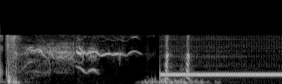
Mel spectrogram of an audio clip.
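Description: After a short burst of warbling electronic tones, a click gives way to a steady, continuous telephone dial tone while a phone call is placed, holding at an even level to the end.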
